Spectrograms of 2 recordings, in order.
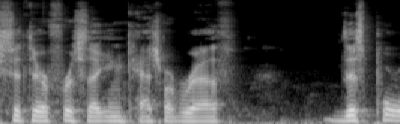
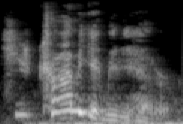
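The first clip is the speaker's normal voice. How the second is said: much higher, insistent retelling to the cop; indignant protest. Retold or imitated. Driver protesting to the deputy, much higher indignant voice. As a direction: plead your case, pitch way up. Pleading his case to officer.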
